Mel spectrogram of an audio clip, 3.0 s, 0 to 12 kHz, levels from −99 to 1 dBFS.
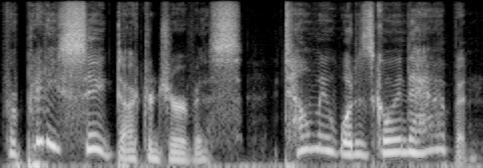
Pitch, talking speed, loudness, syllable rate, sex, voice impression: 190 Hz, 240 wpm, -19 LUFS, 5.5 syllables/s, male, very masculine, adult-like, slightly thick, slightly tensed, powerful, bright, slightly soft, clear, fluent, raspy, cool, very intellectual, very refreshing, sincere, slightly calm, mature, friendly, reassuring, very unique, slightly elegant, wild, slightly sweet, very lively, strict, slightly intense, slightly sharp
